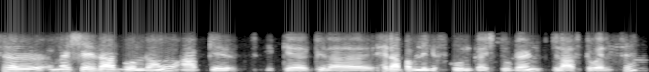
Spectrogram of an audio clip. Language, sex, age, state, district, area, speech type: Urdu, male, 18-30, Delhi, South Delhi, urban, conversation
